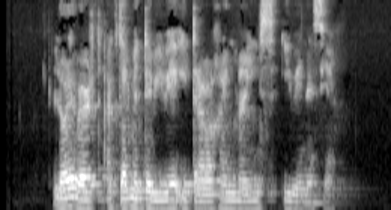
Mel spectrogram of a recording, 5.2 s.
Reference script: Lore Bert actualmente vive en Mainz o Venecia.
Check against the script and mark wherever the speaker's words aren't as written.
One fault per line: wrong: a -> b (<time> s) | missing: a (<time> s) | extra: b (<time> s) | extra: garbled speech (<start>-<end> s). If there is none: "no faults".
extra: y trabaja (2.3 s)
wrong: o -> y (3.7 s)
